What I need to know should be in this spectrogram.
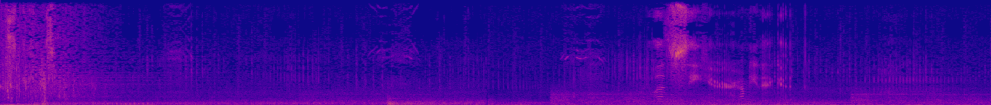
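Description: Eerie game music drones steadily in the background.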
